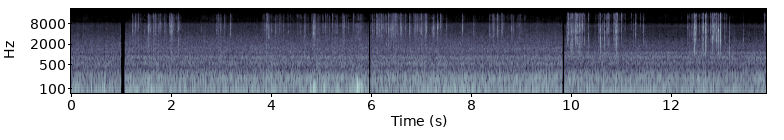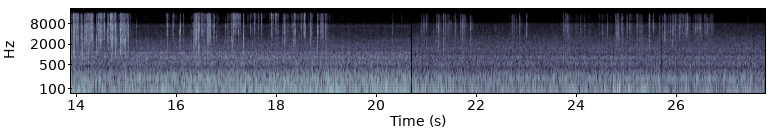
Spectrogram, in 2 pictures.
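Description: Plastic candy wrappers crinkling and tearing as individually wrapped toffees are handled and unwrapped: runs of sharp crackling, heaviest through the middle.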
